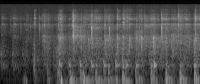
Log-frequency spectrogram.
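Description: A small audience applauding: many separate, irregular claps that start about half a second in and thicken into steady clapping.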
